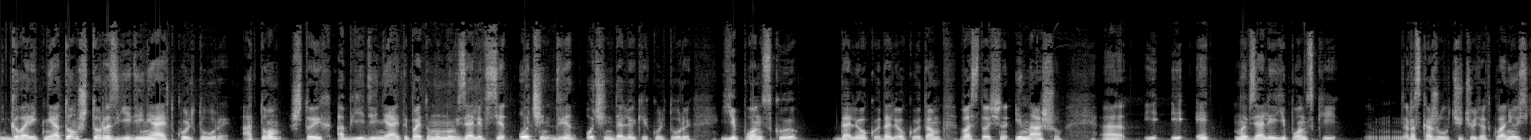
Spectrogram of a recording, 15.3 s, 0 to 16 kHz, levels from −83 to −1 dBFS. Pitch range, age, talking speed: 120-160 Hz, 20-39, 155 wpm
